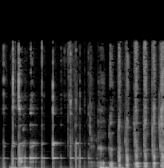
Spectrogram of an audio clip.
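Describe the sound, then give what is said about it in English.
Ice cubes clink and rattle against a glass of whiskey on the rocks handed over by a bartender, in a quick, busy flurry of bright, sharp ticks, with a brief pause before another burst of jostling clinks. “The bartender hands Mr. Collins a whiskey on the rocks. Let's hear that.”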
